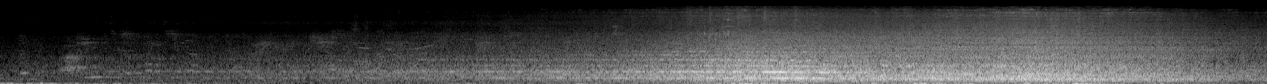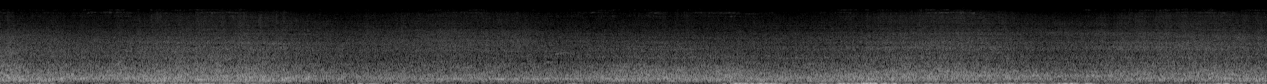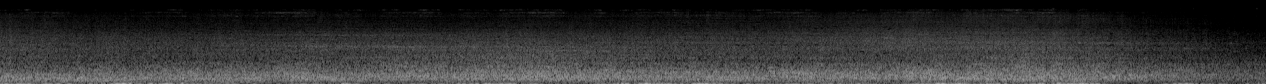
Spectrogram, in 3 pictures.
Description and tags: train passing by
Recording on a czech railwaystation. Zoom HN4
by, pass, passing, rail, train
